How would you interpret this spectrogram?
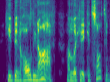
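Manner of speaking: normal talking voice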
